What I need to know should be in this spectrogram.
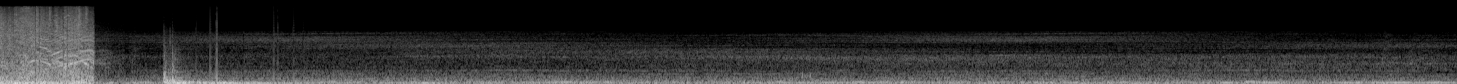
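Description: A low, dull ambient hum drones quietly.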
